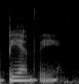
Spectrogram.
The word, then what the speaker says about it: BMW: mean that's the sound that's how you pronounce the w oh gosh you guys are yeah it's a bmv bmv so i was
